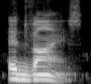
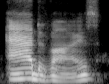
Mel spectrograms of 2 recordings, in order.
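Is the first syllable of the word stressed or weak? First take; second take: weak; stressed. First: The first syllable is weak and unstressed. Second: The first syllable is given full stress. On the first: The speaker calls it right. "it's just advise" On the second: The speaker calls it wrong. "it's not advise"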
